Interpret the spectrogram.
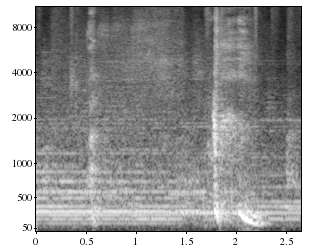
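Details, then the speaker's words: Cough from an older man, a retired school teacher in the emergency department with no heart history and a terrible, worsening cough: one or two brief harsh bursts, partly masked by music, around lung auscultation. "retired school teacher doesn't have a history of heart problems, but he has a terrible cough that's getting worse."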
